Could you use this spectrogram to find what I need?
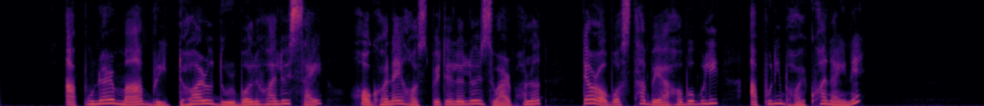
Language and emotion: Assamese, fearful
